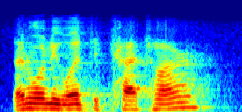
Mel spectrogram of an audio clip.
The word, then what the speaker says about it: Qatar: Just this past week, Trump went out to Saudi Arabia, Qatar, apparently that's how they pronounce it, and United Arab Emirates.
